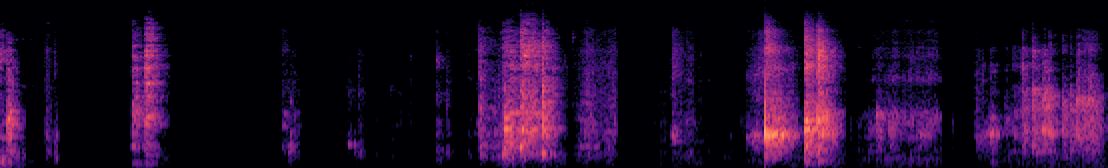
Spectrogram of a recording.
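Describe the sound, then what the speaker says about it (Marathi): Dishes and pots clatter as they are put away in a home kitchen after washing, with scattered clinks and knocks and louder bursts of clanking, fairly close, no talking. "तर ते भांडे लावायचे."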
